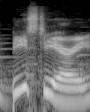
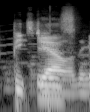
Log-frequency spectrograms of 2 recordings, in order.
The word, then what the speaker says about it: bestiary: So a bestiary is Bestiality. a description Bestiality. Bestiary. Yeah, that's how you spell It's- bestiary.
